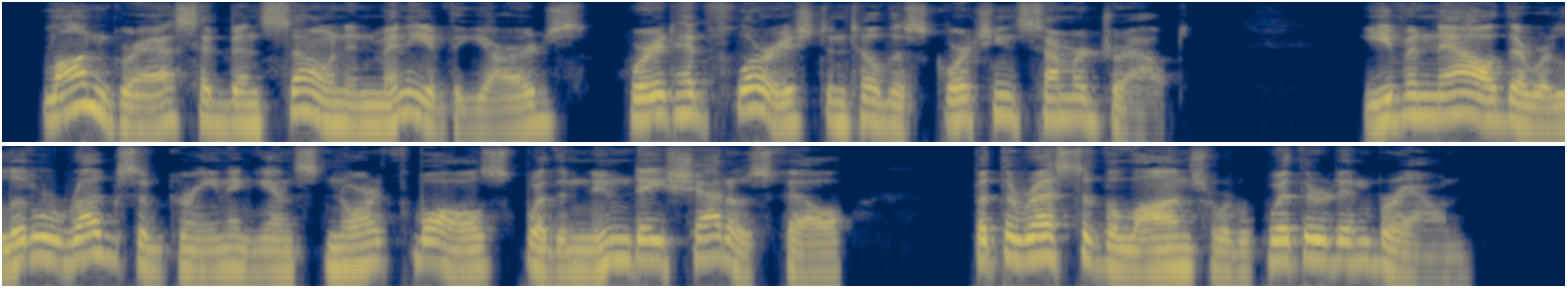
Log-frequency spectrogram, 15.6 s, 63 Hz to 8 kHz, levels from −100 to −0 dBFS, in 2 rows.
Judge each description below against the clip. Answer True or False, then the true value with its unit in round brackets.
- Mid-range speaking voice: False (130 Hz)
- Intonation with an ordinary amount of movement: False (6.0 semitones)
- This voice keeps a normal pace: True (175 wpm)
